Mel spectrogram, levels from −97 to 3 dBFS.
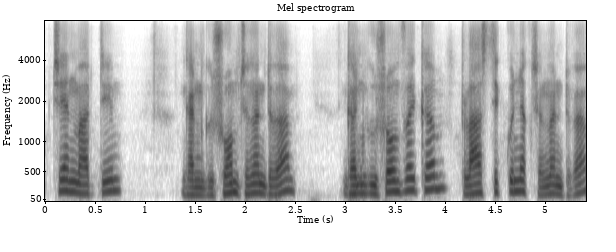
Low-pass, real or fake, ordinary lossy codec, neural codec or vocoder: none; fake; none; codec, 16 kHz, about 1 kbps, DyCAST, with the encoder's durations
